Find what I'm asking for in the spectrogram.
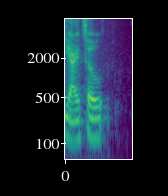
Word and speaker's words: Yaito: It is Carlton Yaito, pronounced Y-A-I-T-O.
